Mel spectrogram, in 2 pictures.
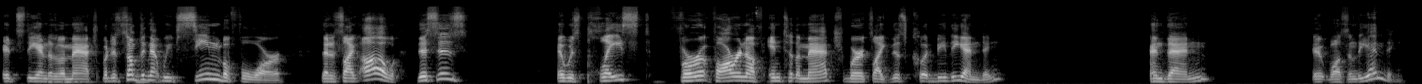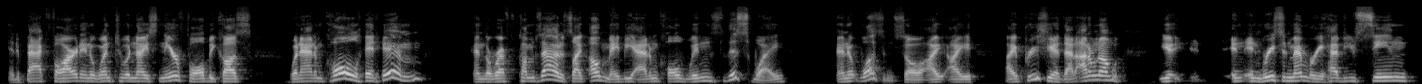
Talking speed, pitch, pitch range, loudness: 195 wpm, 150 Hz, 135-170 Hz, -22 LUFS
